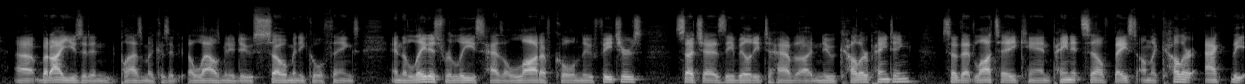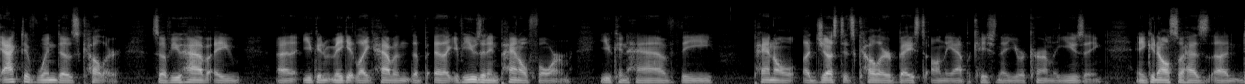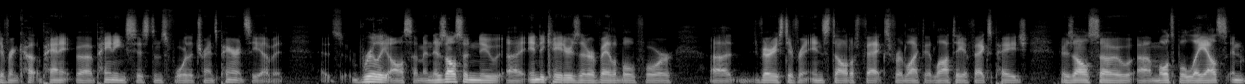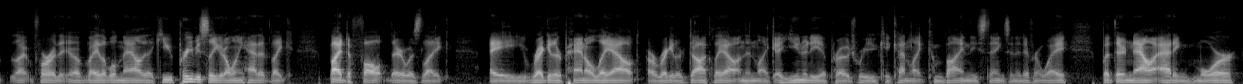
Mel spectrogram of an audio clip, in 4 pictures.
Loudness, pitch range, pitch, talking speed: -25 LUFS, 85-100 Hz, 95 Hz, 230 wpm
